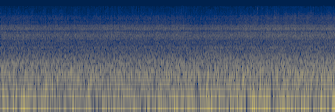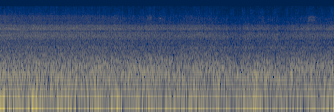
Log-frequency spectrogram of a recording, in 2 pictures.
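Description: Wind buffeting the microphone of an action camera carried through the air by a tandem paraglider in flight: a steady, deep rushing rumble that flutters constantly.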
